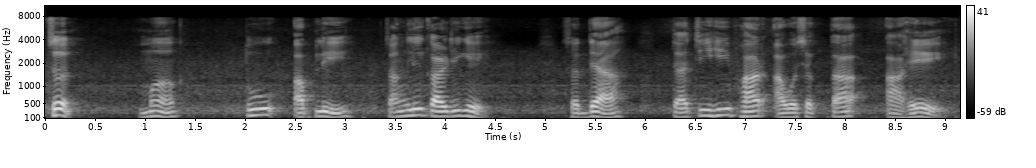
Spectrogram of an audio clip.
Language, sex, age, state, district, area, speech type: Marathi, male, 45-60, Maharashtra, Osmanabad, rural, read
